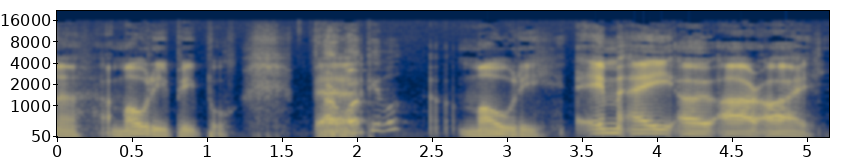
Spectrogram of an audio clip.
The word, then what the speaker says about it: Māori: Māori. Maori. If you were to say how it's spelled, it's like Maori or Maori. Gotcha, Maori. You kind of roll that R.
